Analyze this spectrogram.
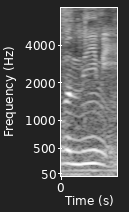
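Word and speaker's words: Venigni: It's called Vanini. You don't pronounce the G.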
